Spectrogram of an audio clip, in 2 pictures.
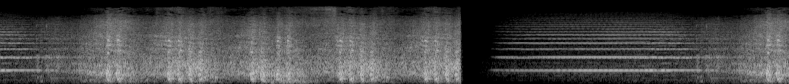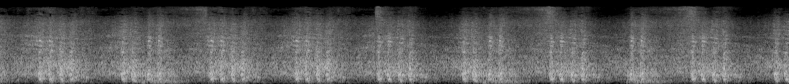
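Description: Train sound: a steady horn note, then the rhythmic clickety-clack of wheels running over rail joints. It cuts off abruptly about four and a half seconds in and starts over, horn and clatter again, as a repeated loop.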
